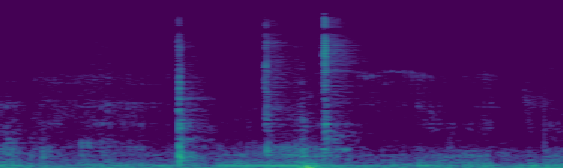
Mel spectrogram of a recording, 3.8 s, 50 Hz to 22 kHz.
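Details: Purring from an F2 Savannah cat, one of two affectionate cats being loved on: a continuous deep, even rumble with brief sharp clicks and rustles, a woman's voice just before and after.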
